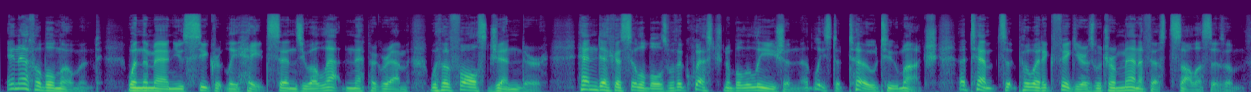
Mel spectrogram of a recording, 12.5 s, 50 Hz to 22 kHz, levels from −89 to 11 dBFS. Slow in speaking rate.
No: average, 165 wpm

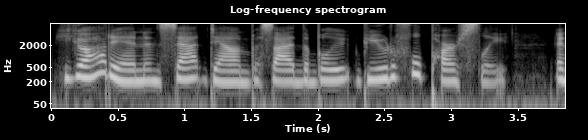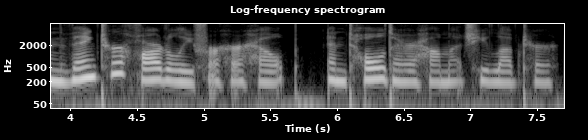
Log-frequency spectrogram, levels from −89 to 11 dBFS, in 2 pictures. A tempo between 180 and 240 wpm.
Yes: average, 195 wpm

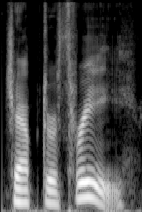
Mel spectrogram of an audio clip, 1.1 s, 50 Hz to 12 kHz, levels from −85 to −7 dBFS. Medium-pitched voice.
Yes: medium, 165 Hz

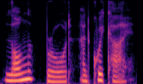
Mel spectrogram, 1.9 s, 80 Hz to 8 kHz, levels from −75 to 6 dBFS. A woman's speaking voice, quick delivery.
No: female; slow, 125 wpm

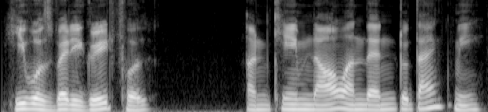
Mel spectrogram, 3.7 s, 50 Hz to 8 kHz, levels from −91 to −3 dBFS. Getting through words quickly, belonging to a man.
No: average, 195 wpm; male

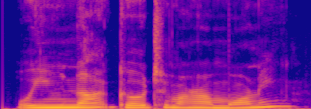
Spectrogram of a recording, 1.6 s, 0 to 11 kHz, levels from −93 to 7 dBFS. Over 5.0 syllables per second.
Yes: 6.5 syllables/s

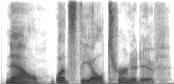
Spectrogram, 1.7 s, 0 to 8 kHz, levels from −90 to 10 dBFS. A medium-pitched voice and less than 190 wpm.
Yes: medium, 165 Hz; average, 140 wpm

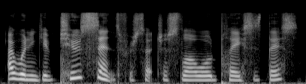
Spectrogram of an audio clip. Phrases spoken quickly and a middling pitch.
No: fast, 255 wpm; high, 220 Hz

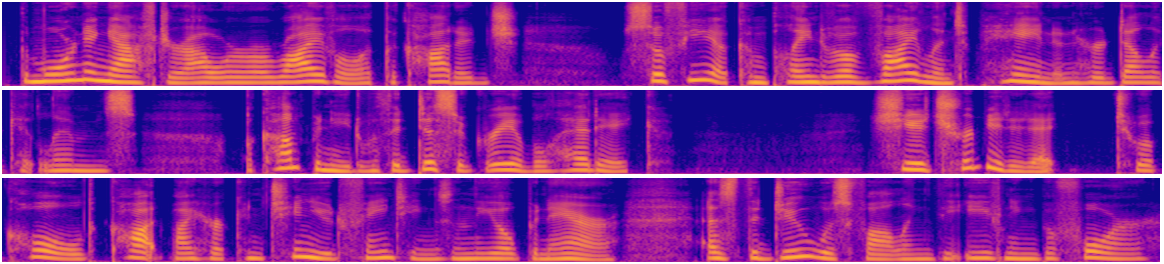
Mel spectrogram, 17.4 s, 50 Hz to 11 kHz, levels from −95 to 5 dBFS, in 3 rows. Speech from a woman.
Yes: female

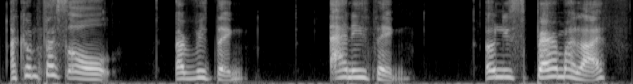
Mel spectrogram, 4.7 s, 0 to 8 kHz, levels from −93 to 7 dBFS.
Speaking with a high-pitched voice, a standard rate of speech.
No: high, 230 Hz; slow, 90 wpm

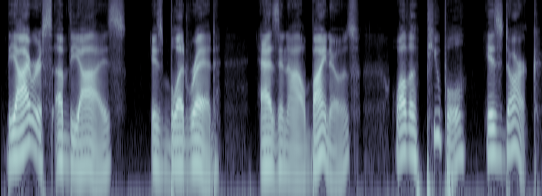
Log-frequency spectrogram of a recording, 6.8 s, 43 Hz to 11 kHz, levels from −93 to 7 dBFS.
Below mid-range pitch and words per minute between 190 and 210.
No: low, 115 Hz; average, 140 wpm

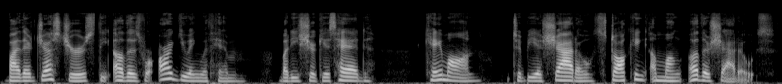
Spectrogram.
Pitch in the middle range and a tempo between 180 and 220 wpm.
Yes: medium, 170 Hz; average, 185 wpm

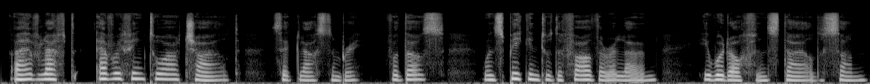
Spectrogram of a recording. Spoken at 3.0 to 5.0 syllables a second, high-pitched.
Yes: 4.8 syllables/s; high, 210 Hz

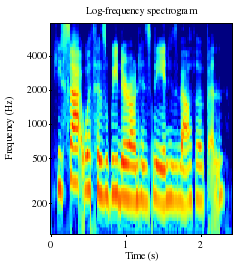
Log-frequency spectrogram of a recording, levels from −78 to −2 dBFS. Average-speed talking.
No: fast, 295 wpm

